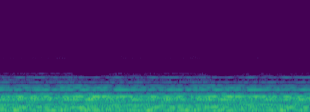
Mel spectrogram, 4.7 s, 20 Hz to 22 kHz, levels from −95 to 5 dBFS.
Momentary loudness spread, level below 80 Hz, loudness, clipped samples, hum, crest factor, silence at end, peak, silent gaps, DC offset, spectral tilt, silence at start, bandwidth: 3 LU; -34 dBFS; -28 LUFS; under 0.1%; none; 12 dB; 0 s; -14 dBFS; none; under 0.1%; -14.5 dB/octave; 0 s; 1.5 kHz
